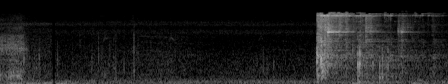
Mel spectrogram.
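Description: A disc striking the chains of a DISCatcher disc golf basket about three seconds in: a sudden loud metallic rattle with a high ringing that fades away.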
